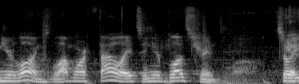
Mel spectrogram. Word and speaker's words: phthalates: no one is so you don't pronounce their pH it's just stallions so one thing I learned in your book phthalates of the chemicals that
